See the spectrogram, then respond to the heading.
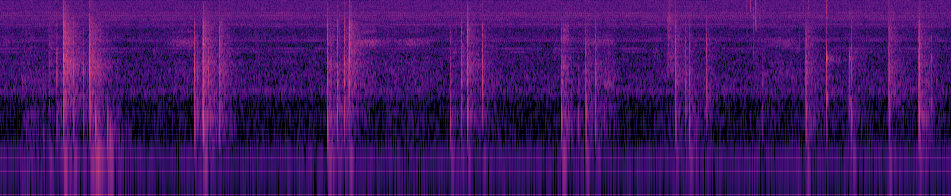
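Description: Long nails tap quickly on the lid of a small, closed, hollow rectangular decorative cardboard box covered in Paris photo prints. The taps come in short bursts of soft, dry clicks that die away almost at once, over a steady low hum.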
